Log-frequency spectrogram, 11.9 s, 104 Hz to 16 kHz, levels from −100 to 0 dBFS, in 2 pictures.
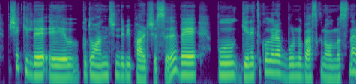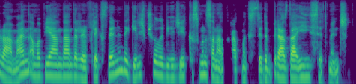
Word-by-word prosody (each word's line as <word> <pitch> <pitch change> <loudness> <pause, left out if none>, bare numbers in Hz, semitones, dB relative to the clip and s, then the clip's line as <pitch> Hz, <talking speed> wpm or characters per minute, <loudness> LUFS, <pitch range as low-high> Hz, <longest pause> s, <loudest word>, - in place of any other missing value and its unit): bir - - -3
şekilde, 185 - +4
eee, 160 -1 +4 0.3
bu 185 - -7
doğanın 170 0 0
içinde 175 -2 -4
bir 170 -1 -4
parçası 150 - +2
ve 185 0 +8 0.4
bu 180 0 0
genetik 175 +6 -2
olarak 205 -2 +2
burnu 170 0 -5
baskın 160 +1 0
olmasına 155 +7 -2
rağmen 185 - +1
ama 170 -7 -5
bir 180 - -4
yandan 170 -1 +2
da 170 - 0
reflekslerinin 175 - -2
de 220 - -1
gelişmiş 170 +3 -6
olabileceği 165 -4 -5
kısmını 185 0 -3
sana - - -1
hatırlatmak - - -8
istedim - - -4
biraz 150 -1 +4
daha 150 -1 +6
iyi 155 +3 -4
hissetmen 155 - -5
için. - - -2
170 Hz, 165 wpm, -24 LUFS, 160-185 Hz, 0.4 s, ve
